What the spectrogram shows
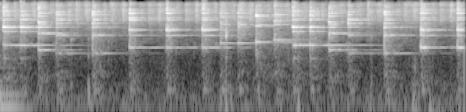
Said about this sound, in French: il s'amuse à reprendre plein de chansons avec simplement une baguette qui tape sur des verres plus ou moins remplis d'eau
